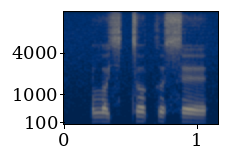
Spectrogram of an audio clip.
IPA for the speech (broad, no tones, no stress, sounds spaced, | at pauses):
l ɒ sʲ t ʌ k ə s ɛ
